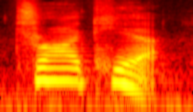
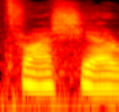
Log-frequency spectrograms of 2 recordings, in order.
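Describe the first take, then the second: First: The middle consonant is a hard k sound. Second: The middle consonant is a soft ch sound. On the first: The speaker calls it right. "This pronounced K" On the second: The speaker calls it wrong. "Don't pronounce it trachea wrong"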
